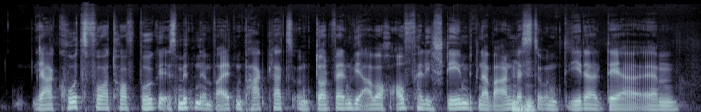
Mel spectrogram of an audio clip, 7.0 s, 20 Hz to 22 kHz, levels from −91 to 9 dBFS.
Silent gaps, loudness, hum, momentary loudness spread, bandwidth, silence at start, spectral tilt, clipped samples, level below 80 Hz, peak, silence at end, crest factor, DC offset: none; -21 LUFS; none; 6 LU; 18.5 kHz; 0.15 s; -5.5 dB/octave; under 0.1%; -44 dBFS; -2 dBFS; 0.2 s; 18 dB; under 0.1%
